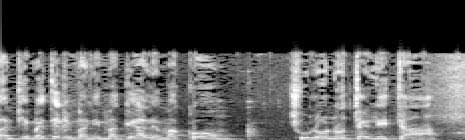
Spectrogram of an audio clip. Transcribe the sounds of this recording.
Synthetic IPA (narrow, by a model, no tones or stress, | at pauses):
ant̪̬imeteʁimanimaɡiale̞mako̞m | ʃeulo̞no̞telita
